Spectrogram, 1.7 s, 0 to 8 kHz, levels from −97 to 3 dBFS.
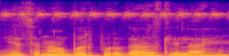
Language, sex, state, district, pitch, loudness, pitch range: Marathi, male, Maharashtra, Aurangabad, 140 Hz, -15 LUFS, 135-145 Hz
